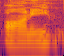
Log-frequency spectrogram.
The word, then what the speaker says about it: Aune: Yeah, my name is Keith Aune. That's spelled A-U-N-E, and I am the director of bison programs for the Wildlife Conservation Society.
